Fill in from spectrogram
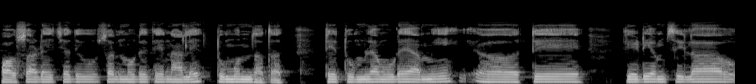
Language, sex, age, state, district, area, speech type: Marathi, male, 30-45, Maharashtra, Thane, urban, spontaneous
